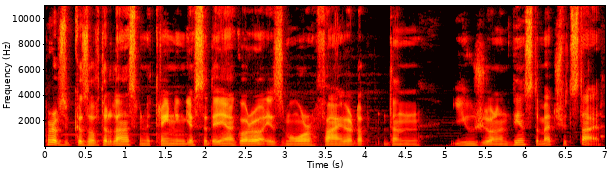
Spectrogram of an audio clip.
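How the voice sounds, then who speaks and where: A man from Hungary with a Hungarian accent, giving casual gameplay commentary as a streamer, musing aloud in a halting way. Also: fairly low pitch, darkish tone. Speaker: game streamer.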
